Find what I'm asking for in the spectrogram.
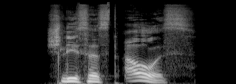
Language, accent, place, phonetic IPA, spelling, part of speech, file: German, Germany, Berlin, [ˌʃliːsəst ˈaʊ̯s], schließest aus, verb, De-schließest aus.ogg
- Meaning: second-person singular subjunctive I of ausschließen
